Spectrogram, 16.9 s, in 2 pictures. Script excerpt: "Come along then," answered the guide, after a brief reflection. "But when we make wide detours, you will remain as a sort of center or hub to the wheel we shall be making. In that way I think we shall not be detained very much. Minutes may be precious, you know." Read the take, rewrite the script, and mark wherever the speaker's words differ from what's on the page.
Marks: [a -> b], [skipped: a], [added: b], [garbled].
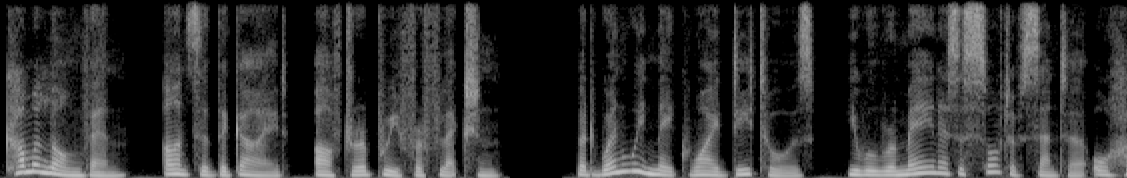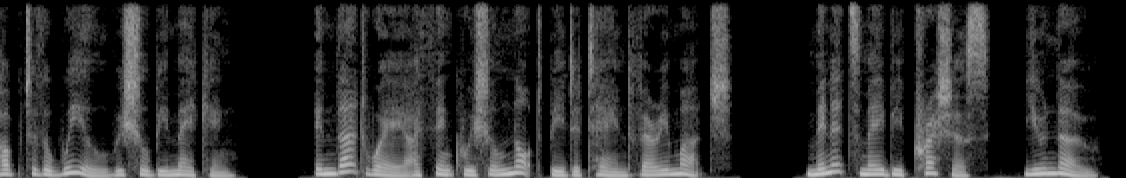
"Come along then," answered the guide, after a brief reflection. "But when we make wide detours, you will remain as a sort of center or hub to the wheel we shall be making. In that way I think we shall not be detained very much. Minutes may be precious, you know."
